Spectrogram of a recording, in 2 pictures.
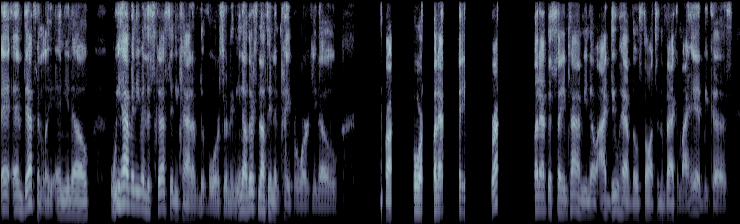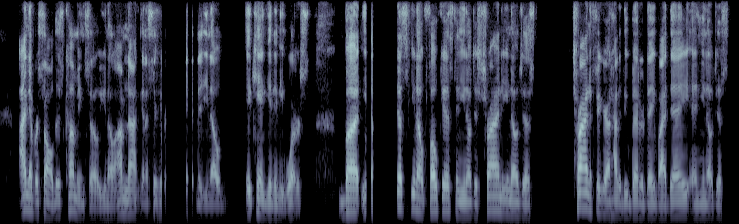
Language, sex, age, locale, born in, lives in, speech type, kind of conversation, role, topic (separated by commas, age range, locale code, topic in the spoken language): English, male, 40-44, en-US, United States, United States, conversation, advice, user, How can I cope with a recent breakup?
